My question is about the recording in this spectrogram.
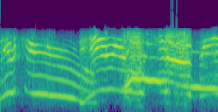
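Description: A girl's high-pitched vocalising: loud, drawn-out squeals that slide up and down and mostly fall in pitch, one after another.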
